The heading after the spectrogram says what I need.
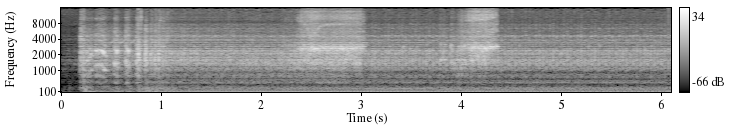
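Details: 2010 Toyota Prado 1KD diesel at idle after start-up, GoPro in radiator with fan removed: high squeal cuts in about half a second, fades, returns. Pulleys and belt new, balancer not slipping; owner suspects weak tensioner spring letting belt slip.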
